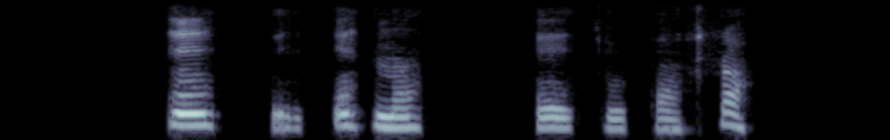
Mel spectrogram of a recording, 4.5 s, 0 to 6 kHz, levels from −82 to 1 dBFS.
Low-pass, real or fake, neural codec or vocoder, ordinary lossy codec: 5.4 kHz; fake; vocoder, 44.1 kHz, 80 mel bands, Vocos; AAC, 48 kbps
